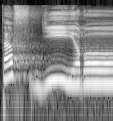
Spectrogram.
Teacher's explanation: ro hukumnya Mad iwad karena ada harakat tanwin fathah yang diberhentikan cara bacanya dipanjangkan rnya dua harakat tanpa bunyi n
